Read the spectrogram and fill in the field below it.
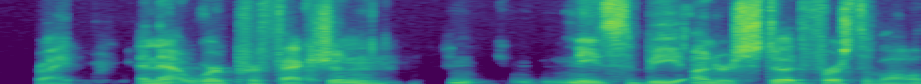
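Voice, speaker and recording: A man talks at a moderate pace in a plain, everyday voice with an American accent, his fairly low pitch showing ordinary variation. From Northern Utah. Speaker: motivational speaker and Paralympic athlete. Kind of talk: motivational talk. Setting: video call. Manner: repeats words when starting sentences.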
